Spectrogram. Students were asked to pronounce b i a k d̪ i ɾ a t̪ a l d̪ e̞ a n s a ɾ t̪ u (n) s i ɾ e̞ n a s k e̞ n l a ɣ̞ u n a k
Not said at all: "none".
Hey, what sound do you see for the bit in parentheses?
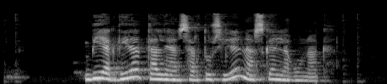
none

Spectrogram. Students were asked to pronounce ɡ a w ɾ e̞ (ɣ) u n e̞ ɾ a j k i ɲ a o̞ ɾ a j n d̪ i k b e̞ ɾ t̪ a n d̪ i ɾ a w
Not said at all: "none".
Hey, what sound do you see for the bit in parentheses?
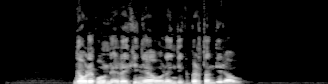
ɣ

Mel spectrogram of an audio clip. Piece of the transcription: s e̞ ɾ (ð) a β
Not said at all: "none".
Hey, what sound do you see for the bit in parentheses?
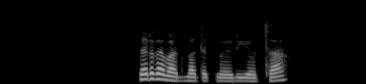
ð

